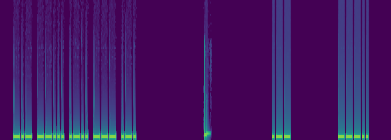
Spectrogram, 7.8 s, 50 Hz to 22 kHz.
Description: Morse code, heard as a keyed tone, about 30 wpm, spaced as for 20 wpm, 700 Hz. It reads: K7LOR W8
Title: USA Call Signs - 5 Characters - 8x Character Spacing - 30wpm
